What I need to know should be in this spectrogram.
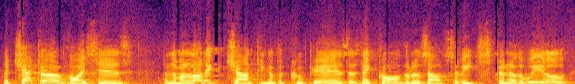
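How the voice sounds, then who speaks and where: An actor playing a genial elderly doctor, Watson, telling a story in bluff, old-fashioned 1940s radio style. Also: male voice, sits high, brisk, a bit bright. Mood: storytelling. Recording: dull lo-fi 1940s radio recording.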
